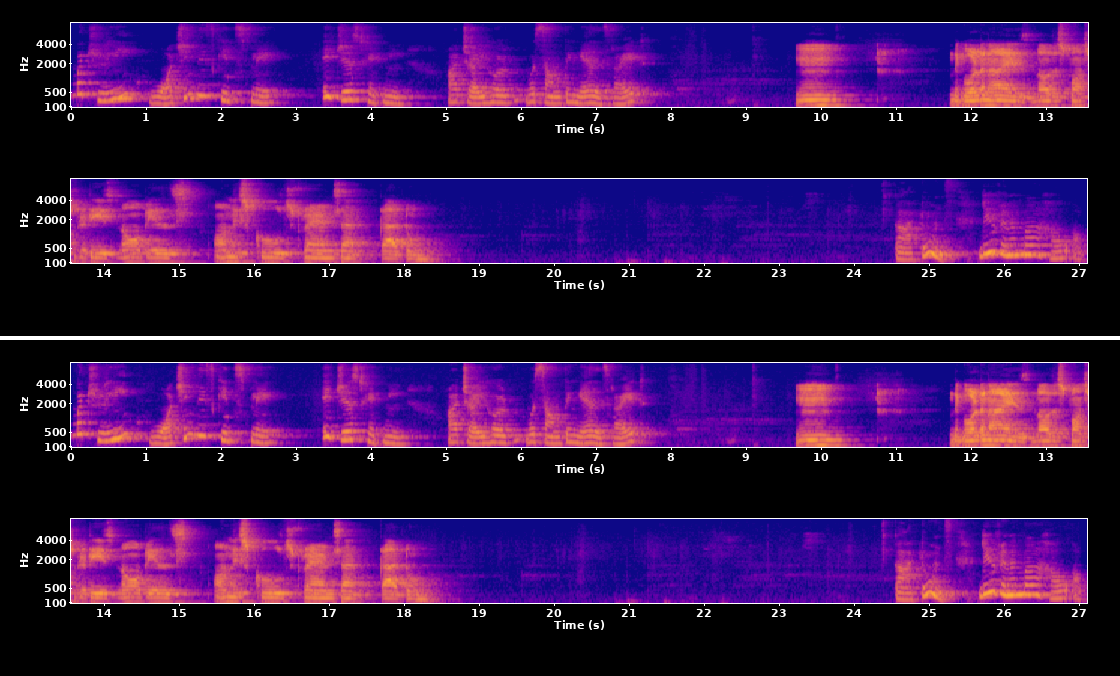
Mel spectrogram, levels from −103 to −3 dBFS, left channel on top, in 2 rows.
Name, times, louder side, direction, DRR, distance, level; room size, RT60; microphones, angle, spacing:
voice 1, 0.0-2.7 3.3-4.5 5.0-7.6 24.5-27.0, right 2 dB, 60° right, 1.0 m, -35 dB
voice 2, 9.7-10.2 10.7-10.9 11.7-15.1 15.5-18.3, right 2 dB, 20° right, 1.5 m, -31 dB
14.5 x 9.7 x 7.6 m
head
